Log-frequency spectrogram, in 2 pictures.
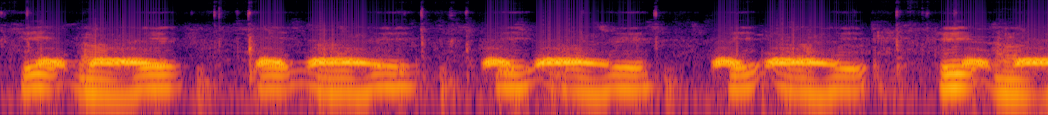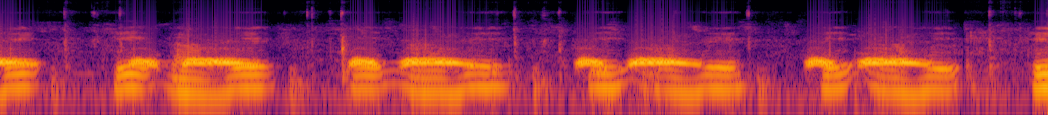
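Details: Tame, very vocal spotted dove cooing indoors in a small room: deep, hollow, harmonic coos in rhythmic phrases, about ten phrases over ten seconds, each a short note then a longer dipping coo.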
